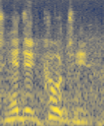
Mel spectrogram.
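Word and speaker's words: Hidegkuti: less than a minute the scorers name is pronounced headed cootie I hope it seems people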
